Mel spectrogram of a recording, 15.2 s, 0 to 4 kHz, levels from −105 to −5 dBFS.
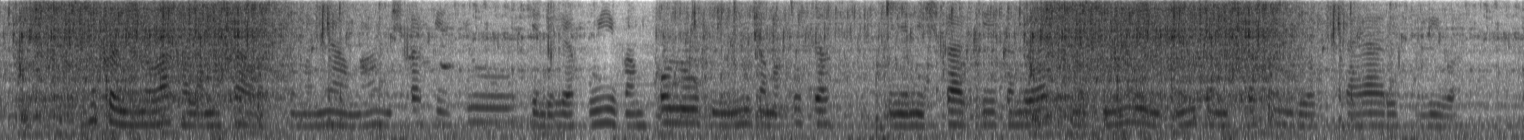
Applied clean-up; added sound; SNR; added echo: none; Trickle, dribble / Sink (filling or washing) / Water tap, faucet; -4 dB; none.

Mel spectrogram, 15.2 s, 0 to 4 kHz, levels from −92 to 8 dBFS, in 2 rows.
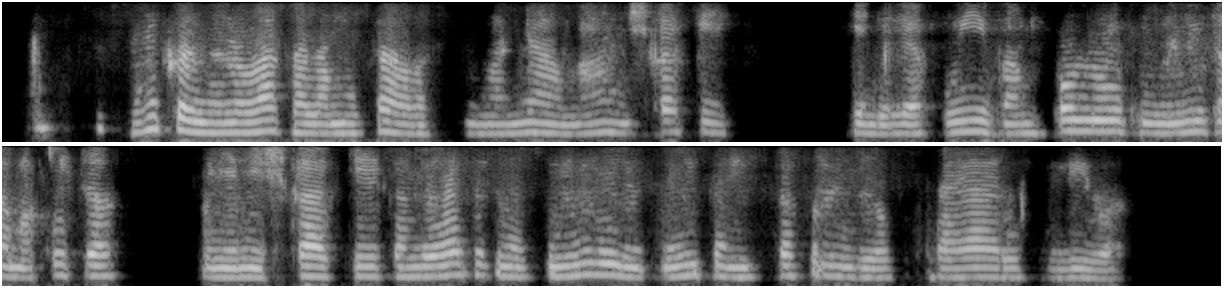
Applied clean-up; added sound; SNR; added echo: neural mask model Resemble Enhance denoiser.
